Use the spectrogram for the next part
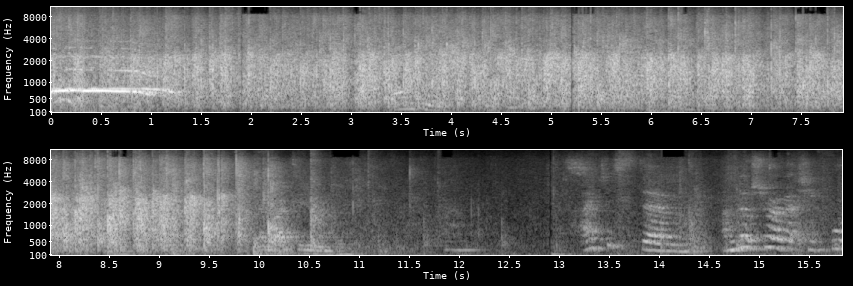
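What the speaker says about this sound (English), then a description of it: "Can I ask you to join me for a round of applause for me?" Sustained applause from a live audience at an art-world debate, dense and loud for about ten seconds before fading out, followed by someone speaking.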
